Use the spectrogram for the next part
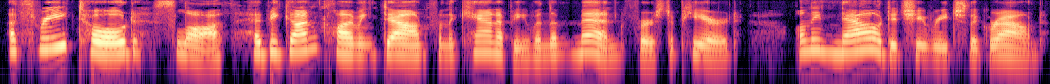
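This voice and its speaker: A woman teacher reading a picture book aloud for her class, expressive and measured. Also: on the high side, no echo. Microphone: close home recording.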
